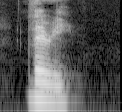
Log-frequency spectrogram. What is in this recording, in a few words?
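"very", British English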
